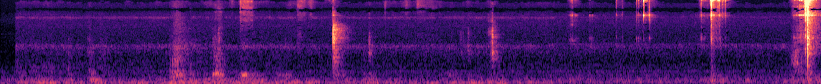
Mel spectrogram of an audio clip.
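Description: Small metal parts clink and tap on a wooden tabletop.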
